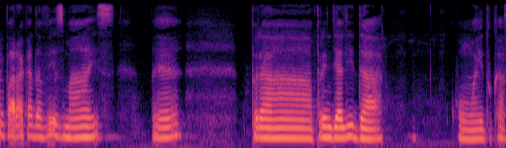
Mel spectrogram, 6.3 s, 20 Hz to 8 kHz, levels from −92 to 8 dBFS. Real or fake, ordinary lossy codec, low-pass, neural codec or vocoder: real; none; 7.2 kHz; none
